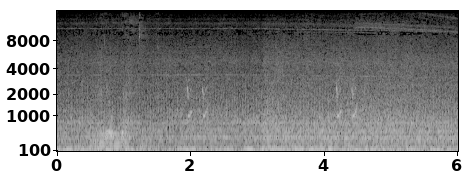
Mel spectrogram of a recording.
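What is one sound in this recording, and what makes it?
A helicopter's rotor drones low and steadily.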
